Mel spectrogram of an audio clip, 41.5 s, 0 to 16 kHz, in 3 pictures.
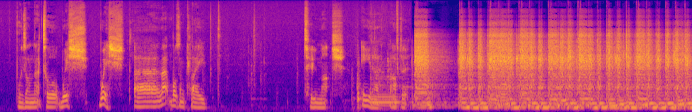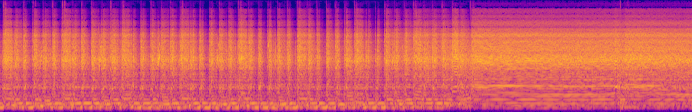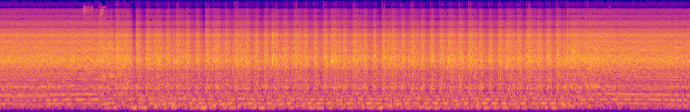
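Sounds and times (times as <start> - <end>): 
speech: 0.4 - 4.4, 6.1 - 9.6
heavily distorted electric guitar riff: 7.0 - 41.4.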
